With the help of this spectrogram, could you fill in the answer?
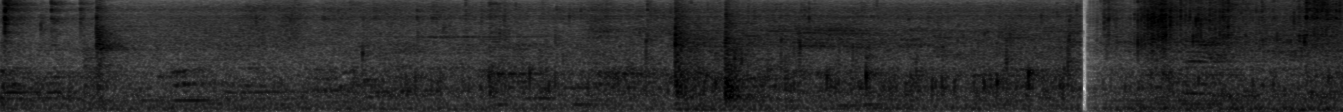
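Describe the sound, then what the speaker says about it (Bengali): Dhoka curry, a Bengali lentil-cake dish, bubbles in a pot with a steady, soft liquid simmer that runs throughout, with a brief dip near the end. "এবার আমি এটাকে আরো পাঁচ মিনিটের মতন ফুটিয়ে নেবো"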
